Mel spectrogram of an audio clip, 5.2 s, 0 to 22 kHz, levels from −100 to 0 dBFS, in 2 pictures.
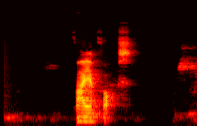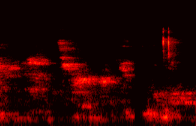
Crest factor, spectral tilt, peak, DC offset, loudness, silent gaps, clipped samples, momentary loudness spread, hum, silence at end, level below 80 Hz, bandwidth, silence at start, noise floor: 30 dB; -3 dB/octave; -12 dBFS; under 0.1%; -32 LUFS; 1.95-2.20 s; under 0.1%; 28 LU; none; 1.7 s; -84 dBFS; 10 kHz; 1 s; -88 dBFS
